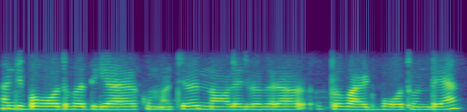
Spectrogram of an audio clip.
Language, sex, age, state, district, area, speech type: Punjabi, female, 18-30, Punjab, Shaheed Bhagat Singh Nagar, rural, conversation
